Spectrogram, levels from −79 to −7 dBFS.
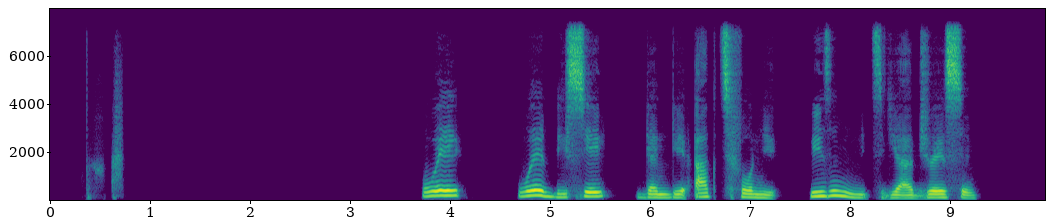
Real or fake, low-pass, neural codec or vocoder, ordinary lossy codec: fake; 7.2 kHz; codec, 16 kHz, 0.5 kbps, FreqCodec, larger model; none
